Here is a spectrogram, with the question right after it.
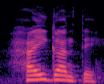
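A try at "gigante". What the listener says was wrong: हाई आई नहीं है ना, वो इंग्लिश वाला अल्फ़ाबेट नहीं, वो ई है। ही गानते। और दूसरा ग इसलिए हुआ क्योंकि ए है उसके बाद।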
